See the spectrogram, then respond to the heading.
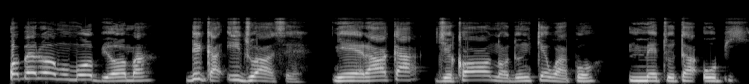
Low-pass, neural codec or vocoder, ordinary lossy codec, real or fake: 9.9 kHz; none; none; real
